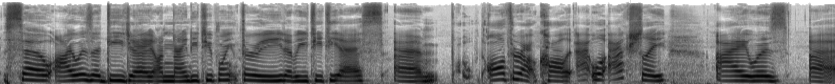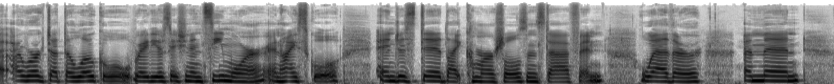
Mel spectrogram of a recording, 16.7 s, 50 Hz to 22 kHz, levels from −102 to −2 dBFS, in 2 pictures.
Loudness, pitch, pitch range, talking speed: -10 LUFS, 215 Hz, 205-230 Hz, 155 wpm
